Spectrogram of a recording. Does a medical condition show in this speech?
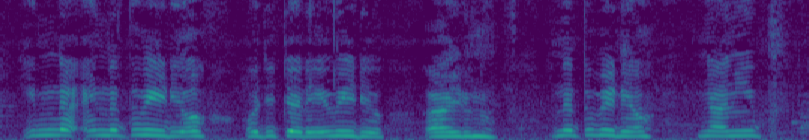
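Yes: cerebral palsy.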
